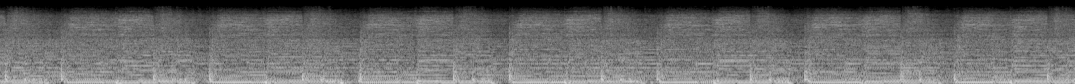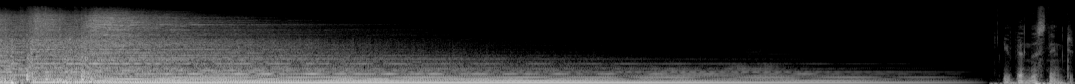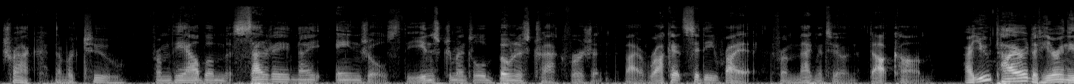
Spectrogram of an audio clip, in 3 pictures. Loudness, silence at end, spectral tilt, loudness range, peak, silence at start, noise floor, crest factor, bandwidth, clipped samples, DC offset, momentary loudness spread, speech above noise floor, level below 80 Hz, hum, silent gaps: -18 LUFS; 0 s; -4.5 dB/octave; 13 LU; 0 dBFS; 0 s; -44 dBFS; 18 dB; 16 kHz; under 0.1%; under 0.1%; 17 LU; 20 dB; -26 dBFS; none; none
